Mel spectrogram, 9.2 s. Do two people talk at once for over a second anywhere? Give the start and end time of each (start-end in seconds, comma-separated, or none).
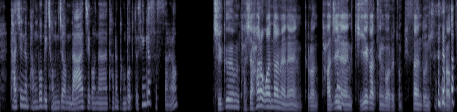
none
